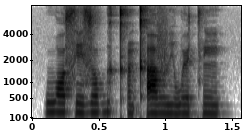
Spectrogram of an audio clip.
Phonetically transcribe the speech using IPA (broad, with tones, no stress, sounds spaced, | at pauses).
w ɔ˧˩ s i˩ z o˨˥ ɡ ə˨˥ kʼ ə̃˩ kʼ a˧ v i˩ w ʏ˧˩ t͡s ĩ˧˩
